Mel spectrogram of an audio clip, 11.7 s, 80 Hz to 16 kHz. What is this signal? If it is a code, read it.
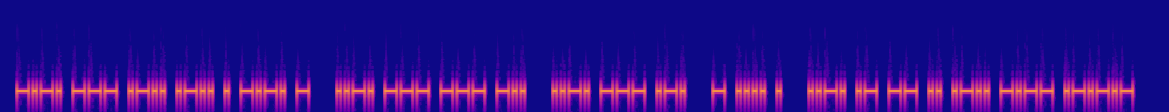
Morse code, heard as a keyed tone, about 32 wpm, 700 Hz. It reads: COLLECT FOOD FOR THE FAMILY.
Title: Sentences from Top 1600 Words 30wpm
